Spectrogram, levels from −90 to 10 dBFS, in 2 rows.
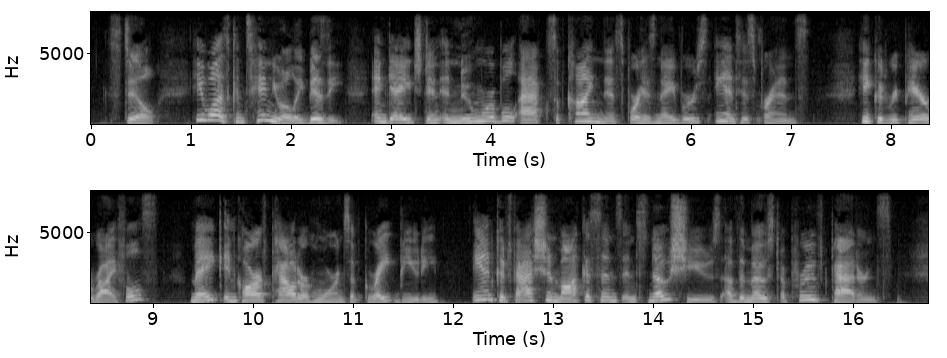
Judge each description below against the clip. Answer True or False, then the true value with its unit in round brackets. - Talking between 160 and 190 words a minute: False (145 wpm)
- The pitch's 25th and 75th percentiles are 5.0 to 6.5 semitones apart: True (5.6 semitones)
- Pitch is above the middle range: True (215 Hz)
